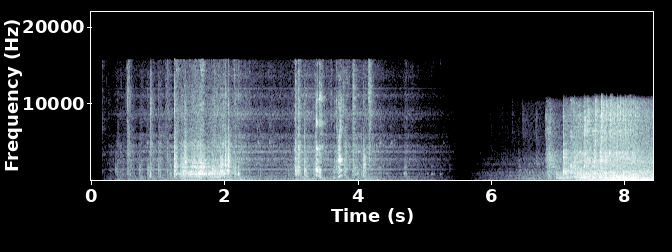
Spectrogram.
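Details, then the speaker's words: Tecumseh mulching mower, formerly surging, after carburetor repair (part 632547 fitted at the emulsion tube base, a plug found in the idle circuit): a few pull-cord tugs, then the engine catches and holds a steady, even drone without hunting. It runs great. "so it runs great"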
